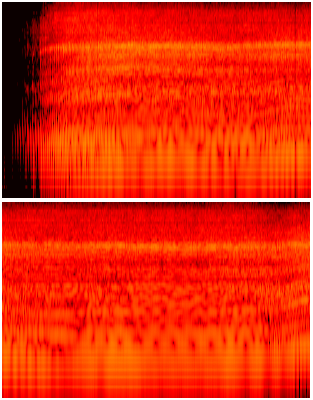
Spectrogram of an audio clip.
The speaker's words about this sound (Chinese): 伐木工人在树林里伐木，电锯切着树皮，木头屑儿到处飞溅。狮子在森林里睡觉，被电锯的声音吵醒了。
